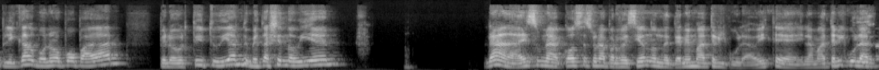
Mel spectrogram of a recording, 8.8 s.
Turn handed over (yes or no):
no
